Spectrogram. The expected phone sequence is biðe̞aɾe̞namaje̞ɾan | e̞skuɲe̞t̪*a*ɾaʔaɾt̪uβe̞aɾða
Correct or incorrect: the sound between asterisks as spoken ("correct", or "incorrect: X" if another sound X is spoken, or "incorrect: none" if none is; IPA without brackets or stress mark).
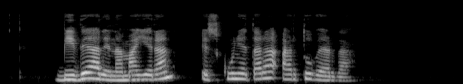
correct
